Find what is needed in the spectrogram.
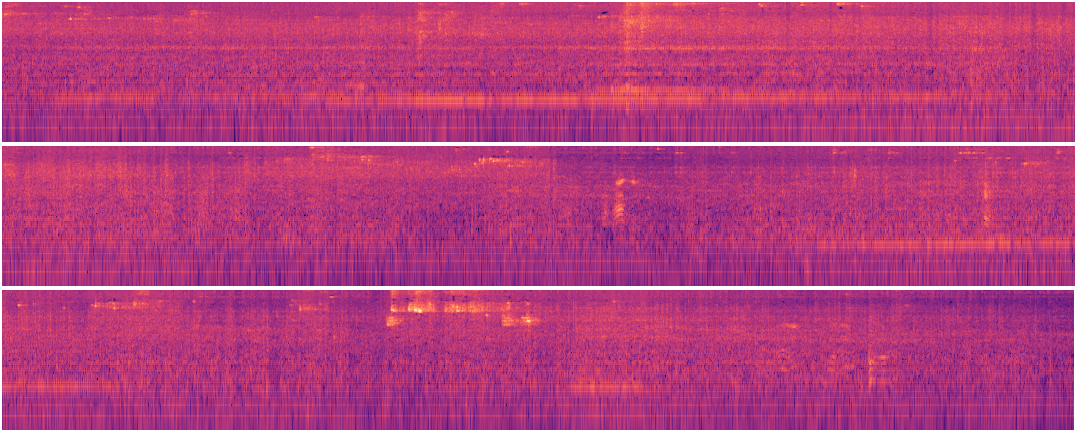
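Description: Motorcycle riding, heard through a microphone inside the rider's helmet: a steady rumble of wind and road noise with the engine running. A steady engine tone is strongest through the first ten seconds and comes back around twenty seconds in.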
